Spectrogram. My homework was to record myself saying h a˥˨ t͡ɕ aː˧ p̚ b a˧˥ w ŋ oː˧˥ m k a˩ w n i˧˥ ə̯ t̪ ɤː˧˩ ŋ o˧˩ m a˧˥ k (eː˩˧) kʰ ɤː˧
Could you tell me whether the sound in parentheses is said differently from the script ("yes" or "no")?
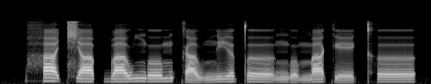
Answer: yes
